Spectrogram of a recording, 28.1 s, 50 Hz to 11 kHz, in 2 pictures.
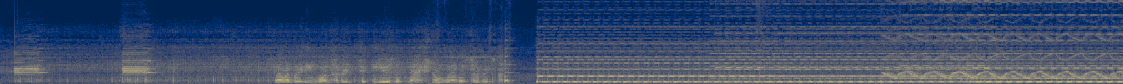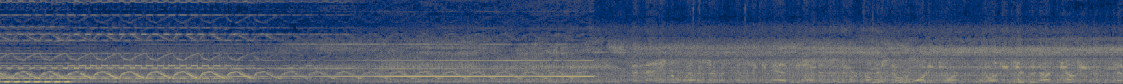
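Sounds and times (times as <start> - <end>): high steady alarm tone: 6.2 - 28.0
electronic siren sweeping: 6.7 - 21.6
low buzzing tone: 6.7 - 21.6.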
